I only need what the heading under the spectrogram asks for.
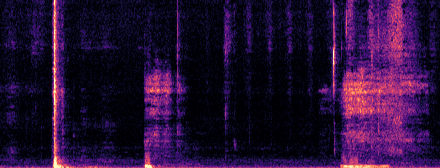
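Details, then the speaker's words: Sleeping Scottish Fold cat that won't wake when called: quiet room, two soft clicks, then one low, rough, fluttering half-second breath, a single snore. "고양이 고양이 코고는 고양이 어 정신없이 자는 것봐."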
